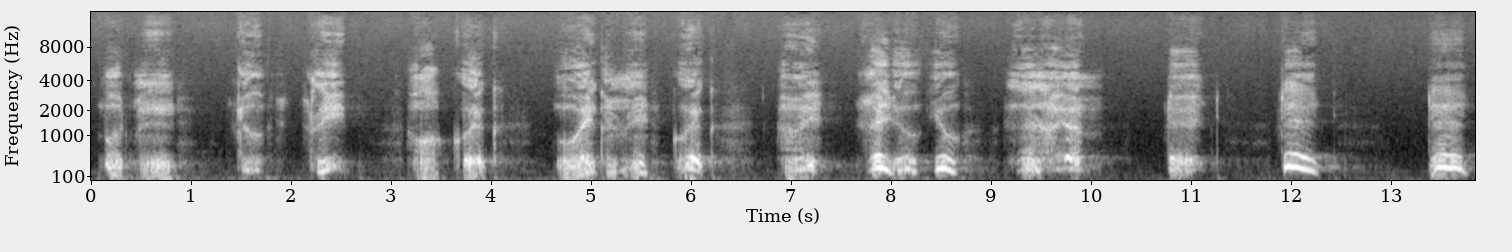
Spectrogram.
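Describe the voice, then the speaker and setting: A man voicing an anguished dying man speaking from beyond death in a hideous, gasping, halting voice. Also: high-pitched, vocal fry, mellow, breathy edge, in a large hall, voice pushed up, exaggerated voice. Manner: drawn-out, halting pleas, word by word.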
